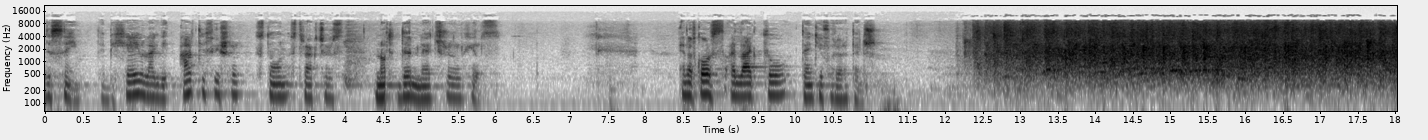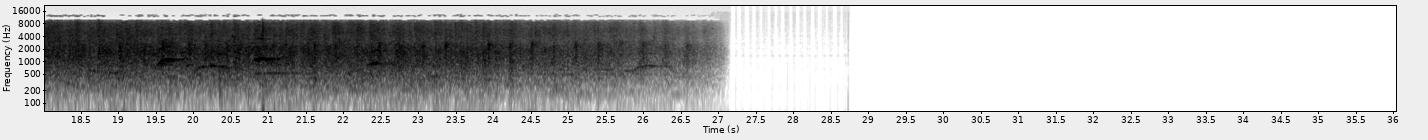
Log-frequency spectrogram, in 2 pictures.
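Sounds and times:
audience applauding: 0:12.1 - 0:27.1
crowd crying out: 0:13.2 - 0:26.8.

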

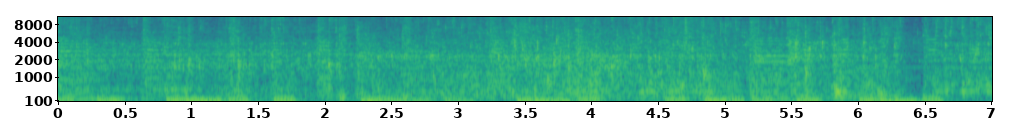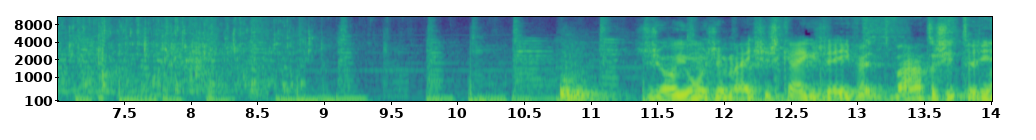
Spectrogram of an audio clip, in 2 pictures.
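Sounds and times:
water pouring into plastic tank: 0:00.0 - 0:09.2
background music: 0:00.0 - 0:14.0.

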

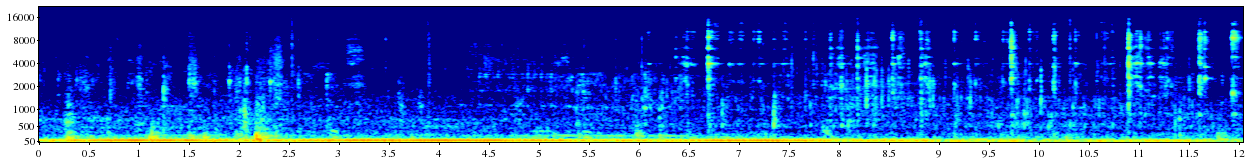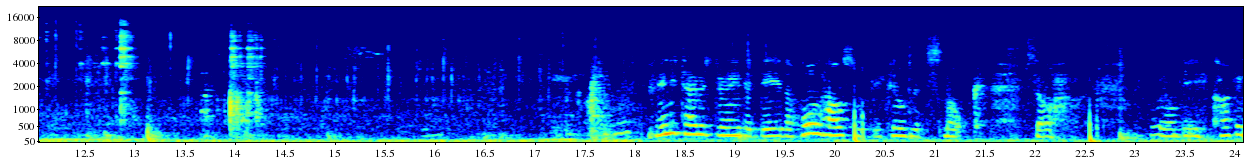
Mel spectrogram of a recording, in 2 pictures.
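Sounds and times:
low rumble: 0:00.0 - 0:10.0
metal utensil scraping skillet: 0:06.1 - 0:13.0.

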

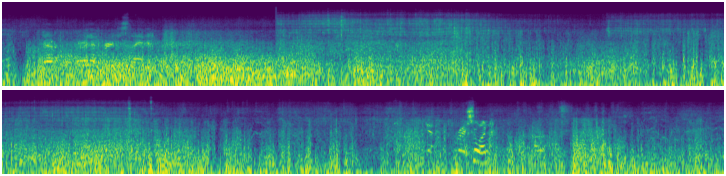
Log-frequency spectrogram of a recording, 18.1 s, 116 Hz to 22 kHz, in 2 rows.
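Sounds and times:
wind buffeting microphone: 0:00.0 - 0:18.0
boat engine: 0:03.4 - 0:16.6
water: 0:03.4 - 0:18.0.

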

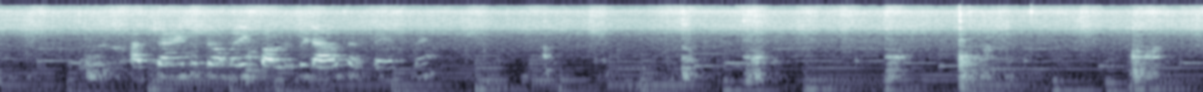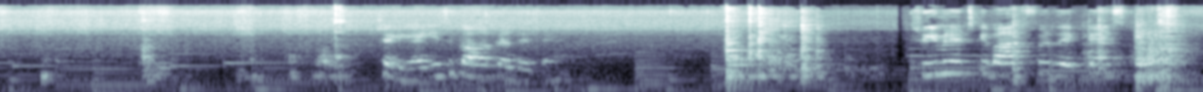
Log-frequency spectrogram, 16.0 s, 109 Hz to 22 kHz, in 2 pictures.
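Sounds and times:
vegetables sizzling in a pan: 0:00.0 - 0:15.1
metal spatula scraping a pan: 0:00.5 - 0:02.0, 0:03.6 - 0:06.8, 0:07.5 - 0:10.5, 0:15.3 - 0:16.0.

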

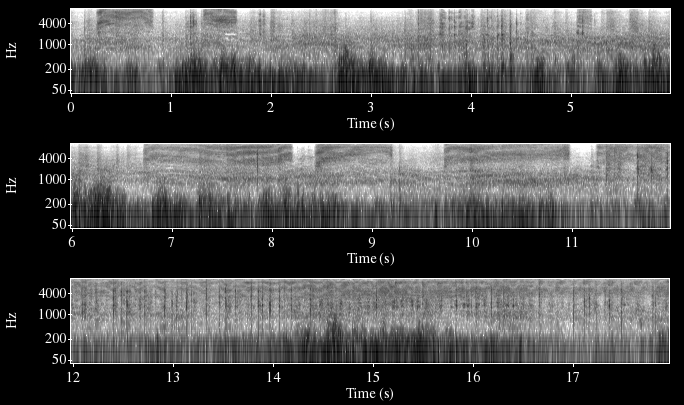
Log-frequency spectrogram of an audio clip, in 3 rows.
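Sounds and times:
spray paint can hissing: 0:00.0 - 0:01.7, 0:06.7 - 0:17.9
steady low rumble: 0:00.0 - 0:17.9.

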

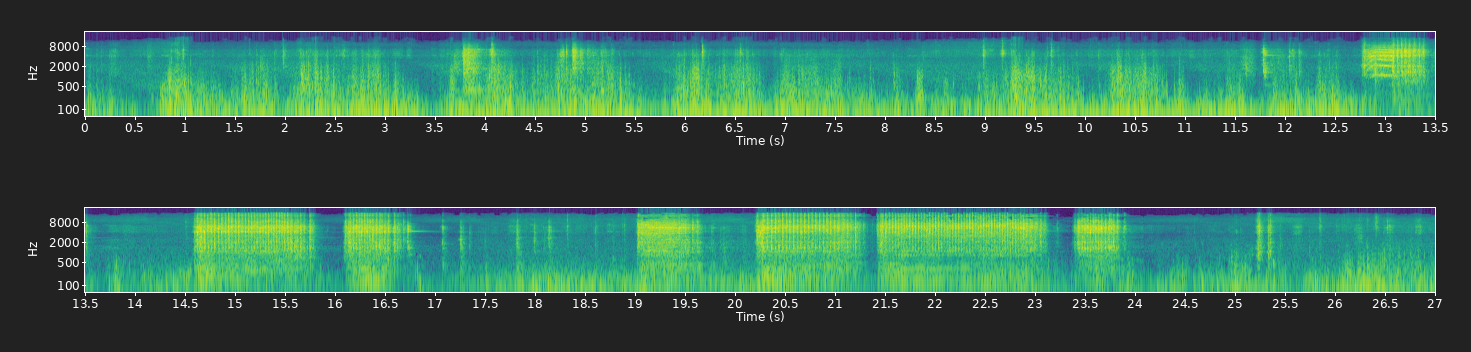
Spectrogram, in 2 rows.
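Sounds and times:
impact wrench rattling: 0:11.8 - 0:13.6, 0:14.6 - 0:18.3, 0:19.0 - 0:24.0.

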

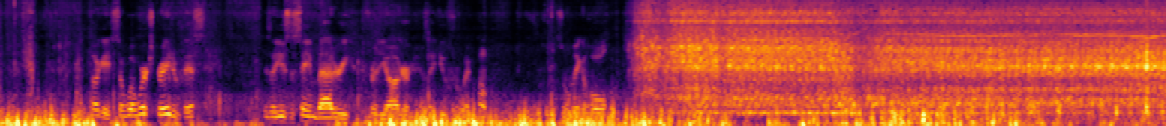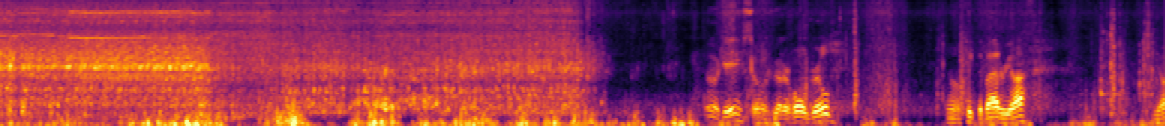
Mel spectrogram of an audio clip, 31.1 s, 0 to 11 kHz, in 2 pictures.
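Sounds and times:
cordless drill boring through ice: 0:08.3 - 0:23.7.

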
